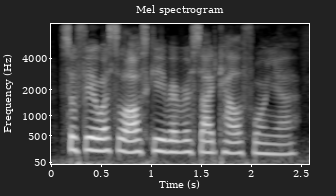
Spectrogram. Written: Sofia Wesolowski

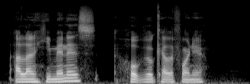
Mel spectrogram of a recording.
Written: Alan Jimenez

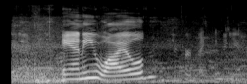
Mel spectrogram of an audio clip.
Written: Annie Wild

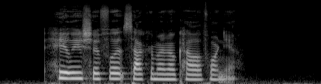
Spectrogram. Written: Hailey Shiflett

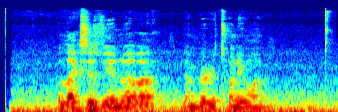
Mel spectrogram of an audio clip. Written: Alexis Villanueva Zavala

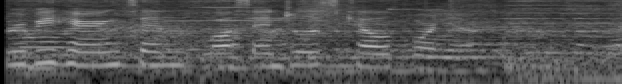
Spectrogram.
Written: Rubi Harrington

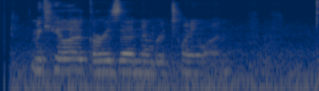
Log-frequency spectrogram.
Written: Makayla Garza

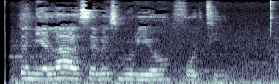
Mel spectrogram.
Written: Daniela Aceves

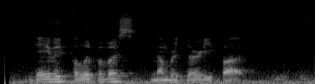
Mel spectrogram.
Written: David Filipovas

